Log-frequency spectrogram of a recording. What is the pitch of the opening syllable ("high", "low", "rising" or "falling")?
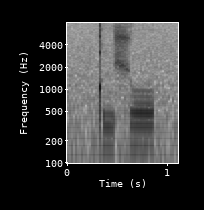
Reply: low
